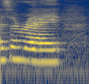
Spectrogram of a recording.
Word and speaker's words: Cesare: display organized by Archbishop Cesare (pronounced Tchay Za Ray) Nosiglia (pronounced Nozigleea) of Turin."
